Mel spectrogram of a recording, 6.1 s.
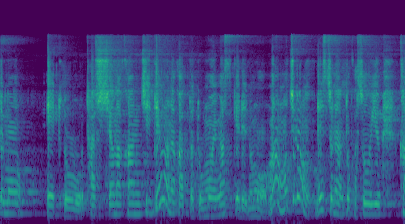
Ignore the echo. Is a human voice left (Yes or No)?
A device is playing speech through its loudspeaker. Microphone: No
